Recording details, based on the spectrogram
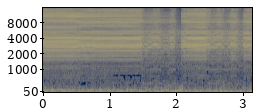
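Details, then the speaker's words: Mojobox tattoo machine at 6 volts, stroke adjustment knob set by listening for pitch change: steady high buzz with firm, even hits and no rattle or stutter; correctly set stroke, normal running. "You know, at 6 volts, it's hitting about as hard as it's going to hit, and you can turn it up and it'll get harder."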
